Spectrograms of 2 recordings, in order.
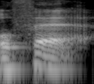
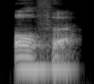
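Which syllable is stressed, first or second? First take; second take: second; first. First: The stress is on the second syllable. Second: The stress is on the first syllable. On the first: The speaker calls it wrong. "I'm not saying offer" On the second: The speaker calls it right. "on the first syllable"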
